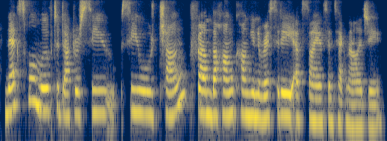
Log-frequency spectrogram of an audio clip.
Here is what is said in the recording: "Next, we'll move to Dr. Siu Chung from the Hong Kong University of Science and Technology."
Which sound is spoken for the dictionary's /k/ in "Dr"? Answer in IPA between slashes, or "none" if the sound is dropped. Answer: /k/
